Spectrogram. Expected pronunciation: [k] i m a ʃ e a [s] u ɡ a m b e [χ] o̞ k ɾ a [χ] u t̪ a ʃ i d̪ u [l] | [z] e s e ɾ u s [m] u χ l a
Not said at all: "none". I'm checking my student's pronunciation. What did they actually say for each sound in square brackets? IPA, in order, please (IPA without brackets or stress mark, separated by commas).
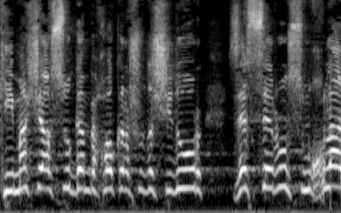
k, s, ħ, ʃ, ɾ, z, m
